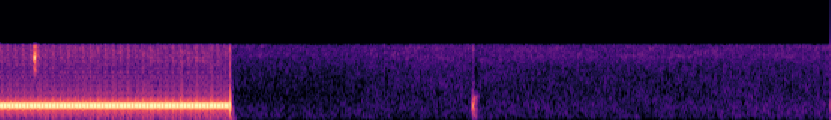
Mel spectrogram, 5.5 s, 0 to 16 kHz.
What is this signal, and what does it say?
Ringback tone (North America), 440 + 480 Hz.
